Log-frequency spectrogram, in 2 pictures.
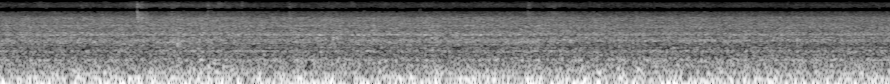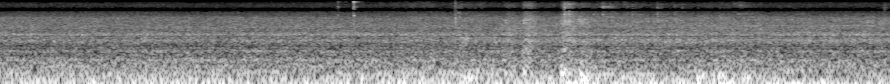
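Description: Steady low rumble and running noise of an NJ Transit Multilevel rail coach travelling at speed, heard inside the passenger cabin, with one brief louder bump about three-quarters of the way through.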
